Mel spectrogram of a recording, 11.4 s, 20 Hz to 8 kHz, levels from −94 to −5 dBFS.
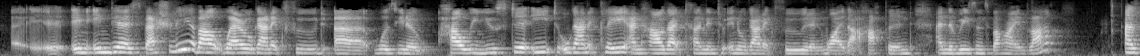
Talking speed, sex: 180 wpm, female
